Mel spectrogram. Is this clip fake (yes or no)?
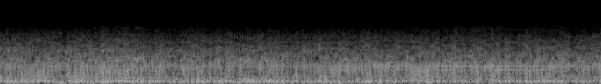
yes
